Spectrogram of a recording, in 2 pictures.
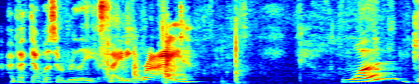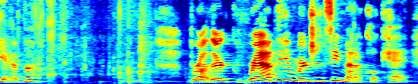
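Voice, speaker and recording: A woman with a fairly high voice reads a children's storybook aloud. Her delivery is expressive, and she breaks off for chatty little asides to young listeners. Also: slight background noise. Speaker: storytime reader.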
